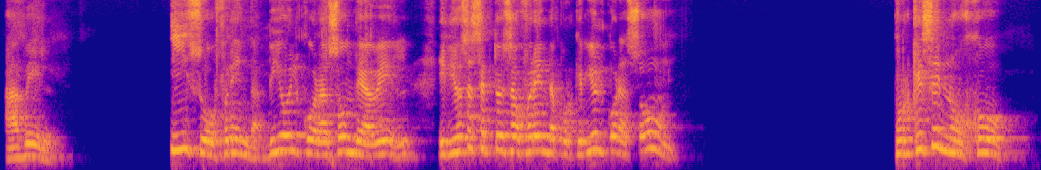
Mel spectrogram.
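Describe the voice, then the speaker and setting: Pastor guy preaching, keeps asking why you get mad, mellow tone, roomy church echo. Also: high voice. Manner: rhetorical questions, acts out quoted dialogue. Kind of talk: sermon. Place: church hall.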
